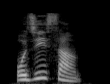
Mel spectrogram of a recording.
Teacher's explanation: The I sound is extended smoothly. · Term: long vowels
